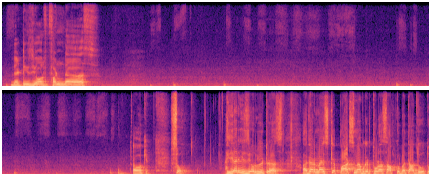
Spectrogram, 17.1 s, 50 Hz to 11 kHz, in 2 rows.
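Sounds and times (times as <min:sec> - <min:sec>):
marker scratching on whiteboard: 0:00.0 - 0:01.0, 0:02.9 - 0:03.8, 0:04.4 - 0:07.2, 0:07.8 - 0:11.1
steady low hum: 0:00.0 - 0:14.6.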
